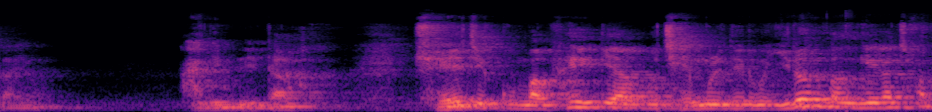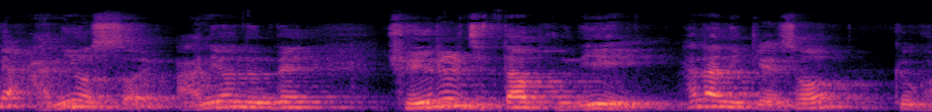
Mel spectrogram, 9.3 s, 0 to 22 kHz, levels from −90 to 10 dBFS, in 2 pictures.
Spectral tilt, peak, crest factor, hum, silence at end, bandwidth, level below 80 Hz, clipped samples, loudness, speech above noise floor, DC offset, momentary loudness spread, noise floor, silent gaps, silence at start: -6 dB/octave; -6 dBFS; 18 dB; none; 0 s; 13.5 kHz; -66 dBFS; under 0.1%; -25 LUFS; 36 dB; under 0.1%; 14 LU; -61 dBFS; none; 0 s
